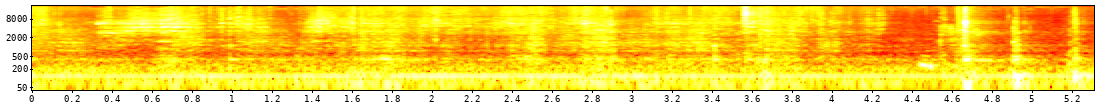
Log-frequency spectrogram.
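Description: Banana pancake batter is stirred in a bowl, a soft scraping and light clinking of utensil against the bowl over a low steady hum, with a few sharper clinks toward the end.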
